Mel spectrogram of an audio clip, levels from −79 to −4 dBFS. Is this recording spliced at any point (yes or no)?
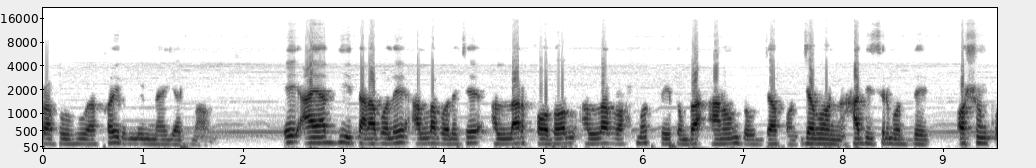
yes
